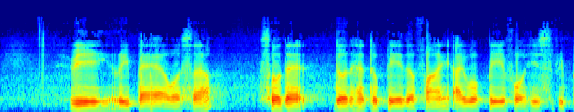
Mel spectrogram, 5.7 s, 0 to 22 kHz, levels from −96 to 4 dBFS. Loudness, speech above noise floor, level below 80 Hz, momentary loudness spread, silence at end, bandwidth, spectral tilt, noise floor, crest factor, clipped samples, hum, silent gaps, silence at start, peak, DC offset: -20 LUFS; 30 dB; -72 dBFS; 7 LU; 0.1 s; 7.2 kHz; -6.5 dB/octave; -48 dBFS; 18 dB; under 0.1%; none; none; 0.7 s; -2 dBFS; under 0.1%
